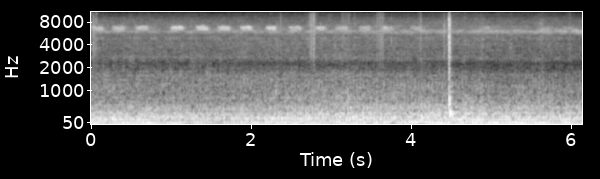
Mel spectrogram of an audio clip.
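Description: A vehicle's engine running with a steady low hum, while crickets chirp in a high, even pulse, about three chirps a second. A single sharp click comes about four and a half seconds in.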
